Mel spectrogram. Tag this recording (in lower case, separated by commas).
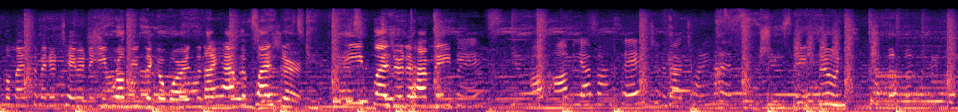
speech, music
